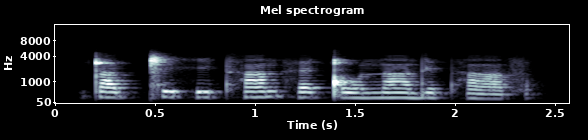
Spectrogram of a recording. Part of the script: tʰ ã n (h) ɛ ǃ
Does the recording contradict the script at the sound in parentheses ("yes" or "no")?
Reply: no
